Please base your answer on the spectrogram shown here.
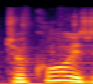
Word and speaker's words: turquoise: Donc ici on a une diphtongue sur le O-I. Donc c'est une double voyelle.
